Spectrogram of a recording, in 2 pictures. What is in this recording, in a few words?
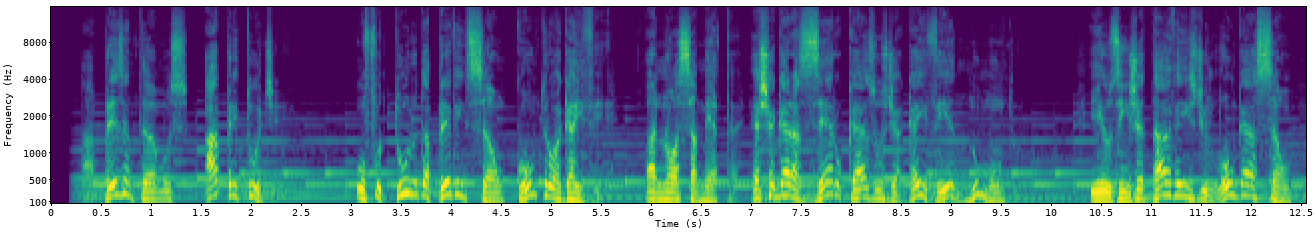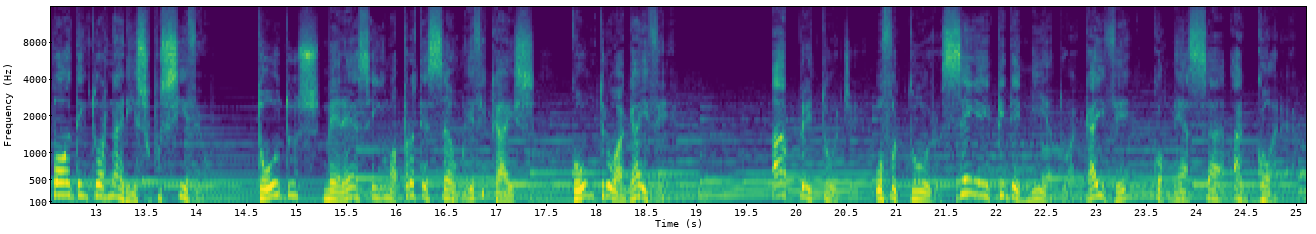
portuguese brazilian medical narration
